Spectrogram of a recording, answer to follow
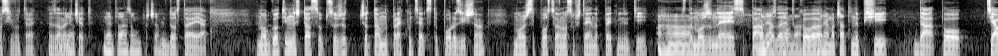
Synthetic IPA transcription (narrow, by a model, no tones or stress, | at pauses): ɔsivət̪ɾɛnɛznamnd̪ɐllit͡ʃɛt̪ɛ̥nɛt̪ovanɛsəmɡopɾo̥t͡ʃɛd̪ɔst̪əɛjako̥ | mnoɡɔt̪innːɛʃt̪asɛopsɤʒd̪ət̪ʃɔt̪t̪amnɐpɾavixkont̪sɛpt̪sijət̪əpoɾɐzlit͡ʃnə | mɔʒɛd̪sɛ̥pɔst̪vəɛnɔsopʃt̪ɛniɛnɐpɛt̪minut̪iaɦazəd̪ɐmɔʒɛd̪ɐnɛɛspanɐd̪ɐɛɐkɔvənamɐt͡ʃat̪nɐpi̥ʃi | d̪apo | t̪sʲja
